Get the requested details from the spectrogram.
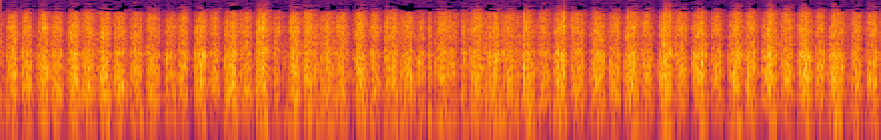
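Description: Fingertips and short nails tap and scratch rapidly across the weave of an upturned, hollow, empty woven rattan basket. The result is a dense, fast, uneven stream of dry, crackly taps and scrapes with short, quickly fading decays that spread from a low thump into bright rustling highs.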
